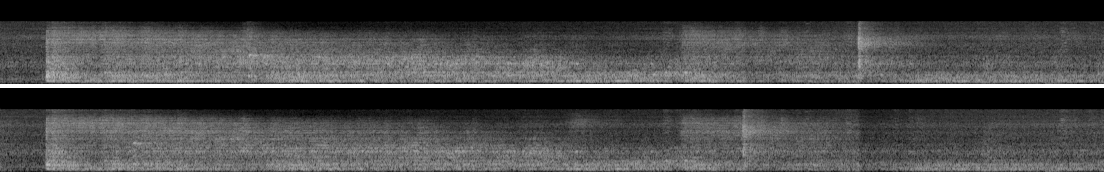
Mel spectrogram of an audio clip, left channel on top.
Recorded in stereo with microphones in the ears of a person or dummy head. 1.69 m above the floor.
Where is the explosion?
15° right (ahead or behind), 1.7 m.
